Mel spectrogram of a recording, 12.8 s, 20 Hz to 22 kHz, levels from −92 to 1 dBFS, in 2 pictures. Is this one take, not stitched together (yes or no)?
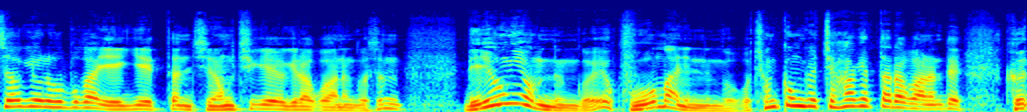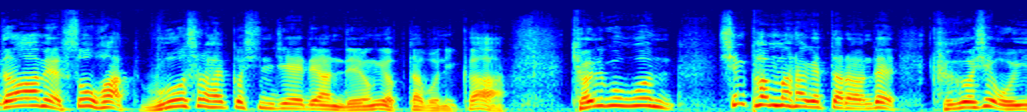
yes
